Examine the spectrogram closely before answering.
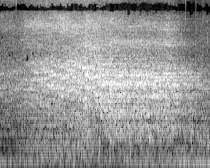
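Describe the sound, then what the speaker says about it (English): A warming-up steam appliance releases a steady, soft hiss of steam that swells in over the first half second, holds evenly, then eases off near the end, close by and with no talking. "You can hear that, it's warming up, the steam is going"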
